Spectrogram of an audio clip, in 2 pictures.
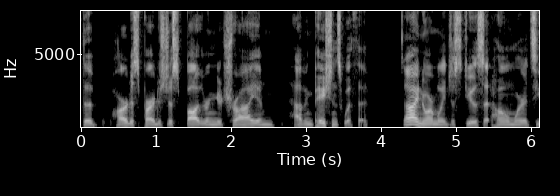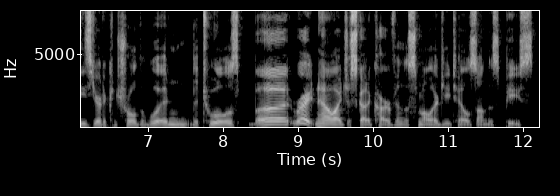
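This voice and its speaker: A man playing a friendly, folksy lumberjack in a soft-spoken ASMR roleplay, talking gently and reassuringly to the listener. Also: lowish voice, big pitch swings, normal speed, gravelly. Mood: relaxed, friendly. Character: friendly Canadian lumberjack, gentle nature-loving father.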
